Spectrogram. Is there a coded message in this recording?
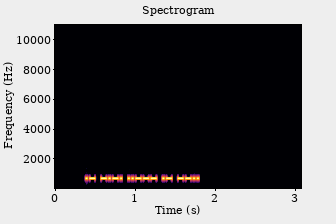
Yes: Morse code from 0.4 to 1.8 s, heard as a keyed tone, about 63 wpm, 700 Hz. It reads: AC2AZ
